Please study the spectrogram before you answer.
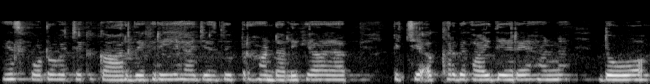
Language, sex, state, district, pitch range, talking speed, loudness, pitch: Punjabi, female, Punjab, Kapurthala, 215-225 Hz, 195 wpm, -16 LUFS, 220 Hz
